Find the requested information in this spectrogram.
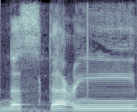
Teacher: نستعين تا موٹی نہیں پڑھی جائے گی تا باریک ہوگی عین صحیح نکلے گا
